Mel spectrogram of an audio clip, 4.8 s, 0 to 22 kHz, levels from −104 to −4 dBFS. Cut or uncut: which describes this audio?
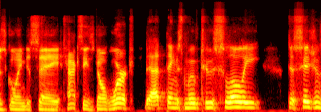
cut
